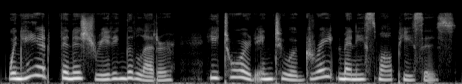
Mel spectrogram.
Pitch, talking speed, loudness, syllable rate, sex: 255 Hz, 210 wpm, -16 LUFS, 5.3 syllables/s, female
